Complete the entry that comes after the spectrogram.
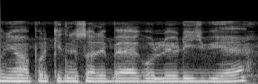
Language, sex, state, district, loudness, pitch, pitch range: Hindi, male, Uttar Pradesh, Shamli, -13 LUFS, 140 Hz, 140-145 Hz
